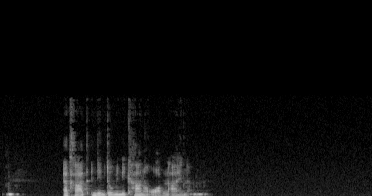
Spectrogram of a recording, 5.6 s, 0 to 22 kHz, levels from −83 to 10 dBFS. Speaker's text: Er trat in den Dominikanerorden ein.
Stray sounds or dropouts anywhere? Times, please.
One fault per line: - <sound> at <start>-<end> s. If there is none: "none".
none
